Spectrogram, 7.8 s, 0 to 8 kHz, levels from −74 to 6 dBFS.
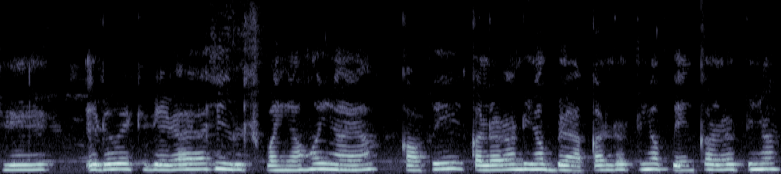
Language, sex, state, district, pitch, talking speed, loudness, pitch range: Punjabi, female, Punjab, Kapurthala, 230 Hz, 130 wpm, -14 LUFS, 215-240 Hz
